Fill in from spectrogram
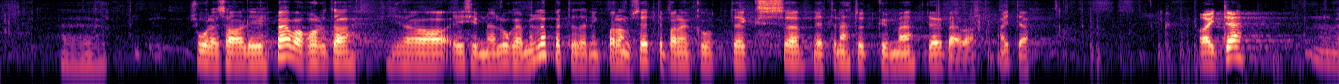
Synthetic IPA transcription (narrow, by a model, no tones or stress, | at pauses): suːɾe̞sɑːlipæevɑko̞rd̪̥ɑjɑe̞sʲimeneluɡ̥eminelɤpːˑe̞t̪ːˑɑd̪̥ɑniŋɡ̥̚pɑlɑnd̪use̞t̪ːe̞pɑnekˑut̪ːˑe̞kse̞t̪ːe̞næht̪ud̪̥kymːet̪ø̞ːpæevɑ̰ɑjt̪ːˑæh | ɑjt̪æh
